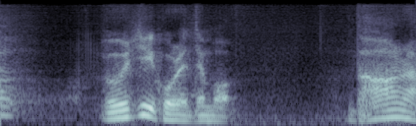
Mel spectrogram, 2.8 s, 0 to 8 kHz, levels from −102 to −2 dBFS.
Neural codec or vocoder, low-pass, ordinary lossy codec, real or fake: codec, 16 kHz, about 1 kbps, DyCAST, with the encoder's durations; 7.2 kHz; AAC, 32 kbps; fake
